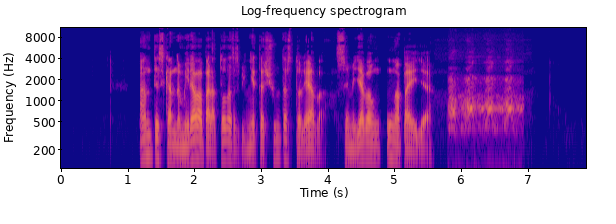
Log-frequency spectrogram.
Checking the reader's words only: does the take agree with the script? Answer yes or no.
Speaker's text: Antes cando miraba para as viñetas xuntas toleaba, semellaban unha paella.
no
